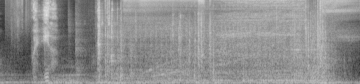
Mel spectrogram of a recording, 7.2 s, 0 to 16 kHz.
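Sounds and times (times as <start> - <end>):
speech: 0.9 - 1.6
elevator doors sliding open with hissing bursts and clanks: 2.1 - 7.1.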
